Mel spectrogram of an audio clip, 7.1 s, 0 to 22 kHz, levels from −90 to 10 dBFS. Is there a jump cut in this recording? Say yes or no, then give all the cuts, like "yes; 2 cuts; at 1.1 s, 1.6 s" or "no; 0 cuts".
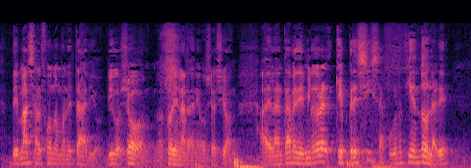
yes; 2 cuts; at 2.8 s, 4.6 s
